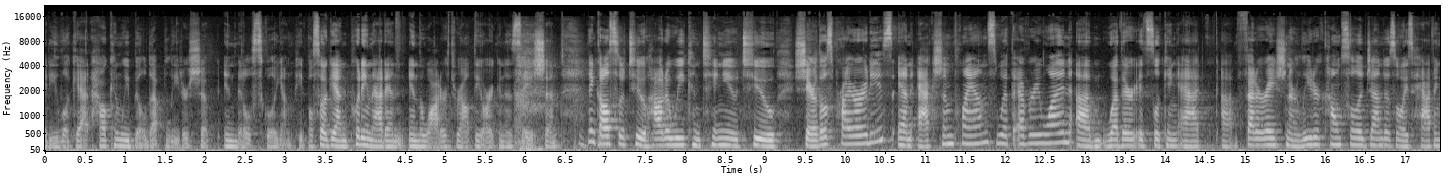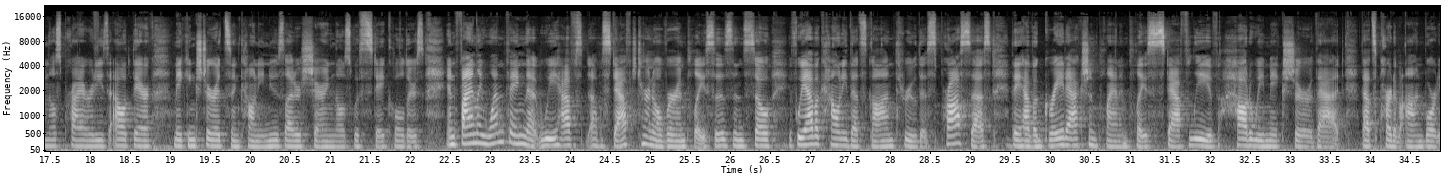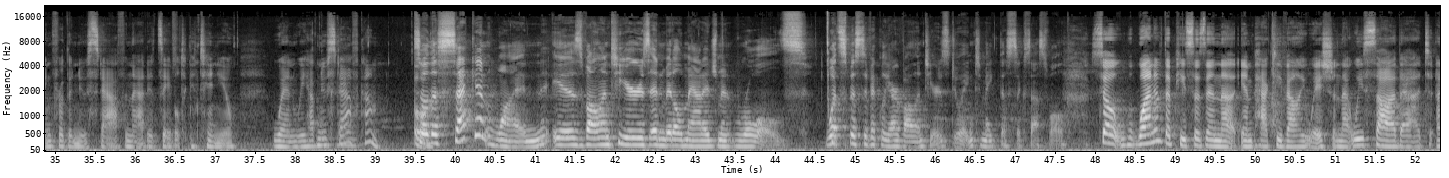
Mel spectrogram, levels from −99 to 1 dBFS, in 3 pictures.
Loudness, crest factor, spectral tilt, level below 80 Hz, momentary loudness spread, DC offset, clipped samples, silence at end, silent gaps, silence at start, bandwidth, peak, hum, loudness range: -22 LUFS; 22 dB; -3 dB/octave; -36 dBFS; 12 LU; under 0.1%; under 0.1%; 0 s; none; 0 s; 19 kHz; 0 dBFS; none; 8 LU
